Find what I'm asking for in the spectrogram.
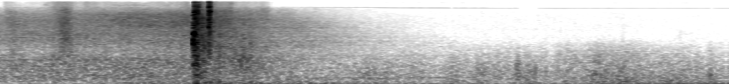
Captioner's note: gun firing; dramatic music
